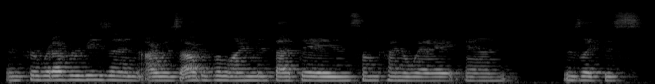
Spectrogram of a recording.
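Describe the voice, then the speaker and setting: A woman's voice: on the low side, monotone, moderate pace, mellow, reverberant. A woman teaching a guided yoga class who chats between instructions and sounds tired. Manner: chatty, apologizes for talking too much. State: tired, yawning. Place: athletic club room.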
